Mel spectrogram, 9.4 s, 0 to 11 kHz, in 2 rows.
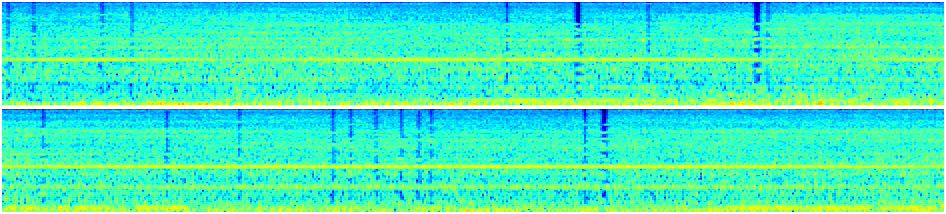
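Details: Anycubic Mega Pro 3D printer while printing: steady fan whoosh, faint constant whine, soft motor hum, no rattles or clicks; reasonably quiet, normal running. Only a slight print-head fan rattle at startup is noted, not present now.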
